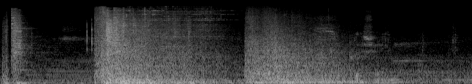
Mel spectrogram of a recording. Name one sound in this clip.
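Wood cracks and breaks apart with a loud crash.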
